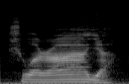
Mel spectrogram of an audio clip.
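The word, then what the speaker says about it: Valokiteśvarāya: Rồi chữ S mà có dấu sắc trên đầu là mình đọc là sh, Shvaraya, Shvaraya.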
